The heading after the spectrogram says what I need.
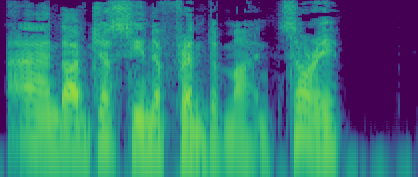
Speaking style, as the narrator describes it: said Harry firmly

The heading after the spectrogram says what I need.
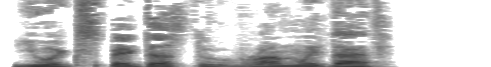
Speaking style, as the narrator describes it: Garber grunted

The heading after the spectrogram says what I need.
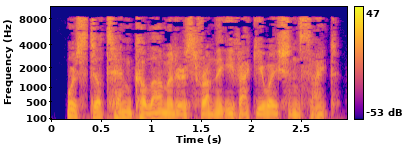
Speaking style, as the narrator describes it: her mom said

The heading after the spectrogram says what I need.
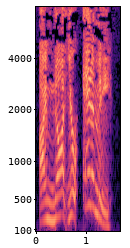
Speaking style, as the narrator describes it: Chase yells through gritted teeth

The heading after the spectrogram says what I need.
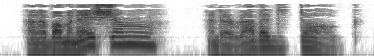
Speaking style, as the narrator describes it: she purrs

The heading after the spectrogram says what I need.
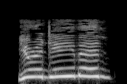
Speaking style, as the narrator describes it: she cried

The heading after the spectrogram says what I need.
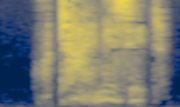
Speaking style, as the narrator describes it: she whispered

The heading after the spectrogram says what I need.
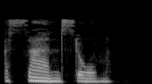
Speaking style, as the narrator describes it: Brightwell says quietly

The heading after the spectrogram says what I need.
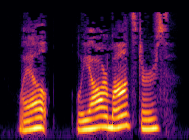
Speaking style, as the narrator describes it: I said with a small sigh

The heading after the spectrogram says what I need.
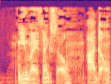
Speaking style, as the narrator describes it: Call said

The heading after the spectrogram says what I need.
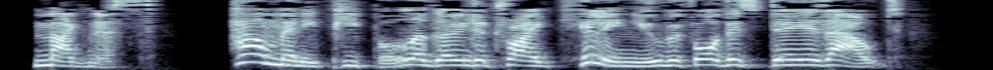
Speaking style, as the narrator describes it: Blackwood snapped

